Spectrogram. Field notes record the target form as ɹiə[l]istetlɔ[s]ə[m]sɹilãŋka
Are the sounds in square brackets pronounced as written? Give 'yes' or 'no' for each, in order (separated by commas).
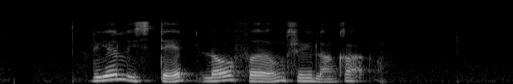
yes, no, yes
